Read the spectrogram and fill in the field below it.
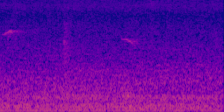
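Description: A steady, dense hum of many honeybees buzzing continuously at an open hive, close by, with no pauses or voices.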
